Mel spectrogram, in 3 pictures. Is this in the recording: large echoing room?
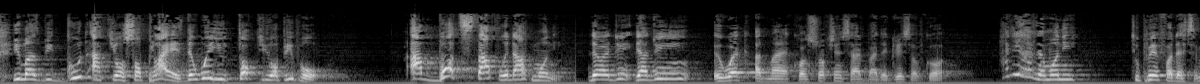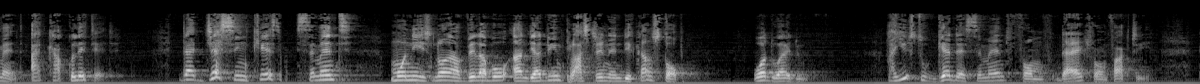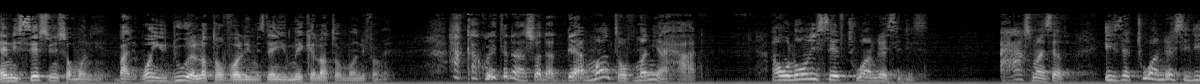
yes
